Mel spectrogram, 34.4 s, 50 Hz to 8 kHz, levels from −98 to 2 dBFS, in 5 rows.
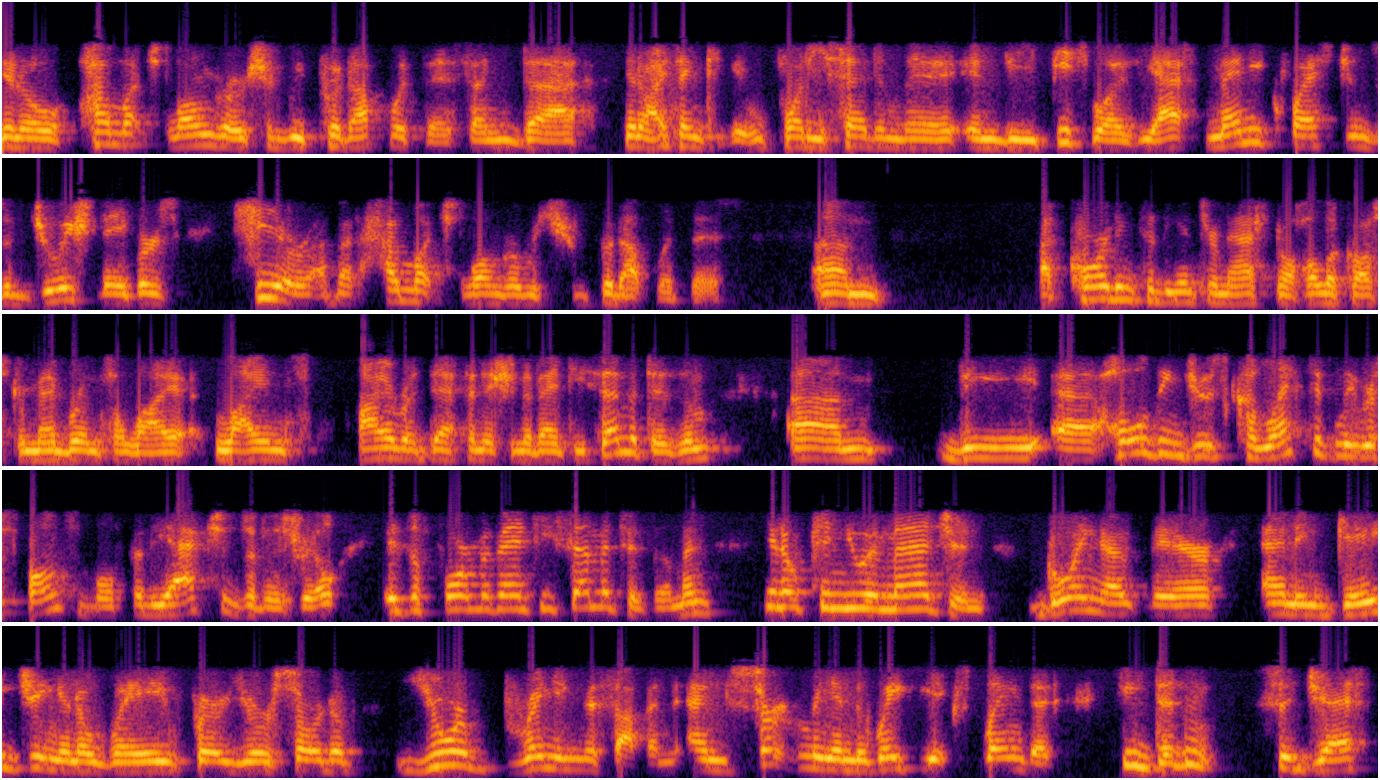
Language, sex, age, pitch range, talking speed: English, male, 40-59, 140-225 Hz, 190 wpm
